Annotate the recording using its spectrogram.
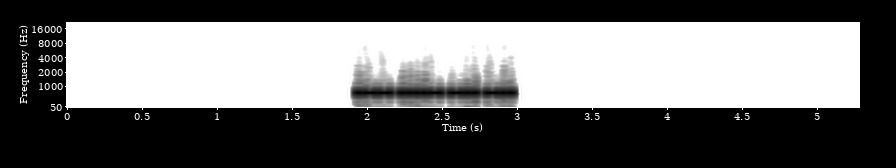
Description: Morse code, heard as a keyed tone, about 48 wpm, 700 Hz. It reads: W4DD
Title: USA Call Signs - 4 Characters - Repeated 3x - 50wpm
